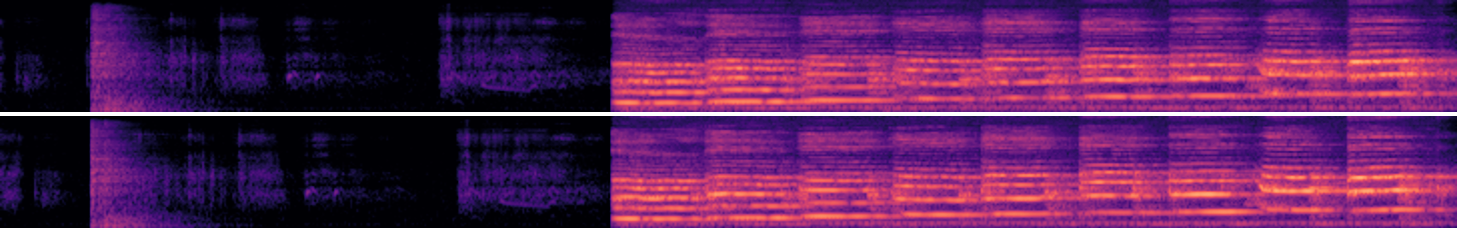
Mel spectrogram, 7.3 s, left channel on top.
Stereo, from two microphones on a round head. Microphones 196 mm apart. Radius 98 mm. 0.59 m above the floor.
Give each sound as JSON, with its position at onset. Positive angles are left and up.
{"t": 0.5, "sound": "snoring", "side_deg": -50, "distance_m": 1.6}
{"t": 3.0, "sound": "singing", "side_deg": -45, "distance_m": 1.9}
